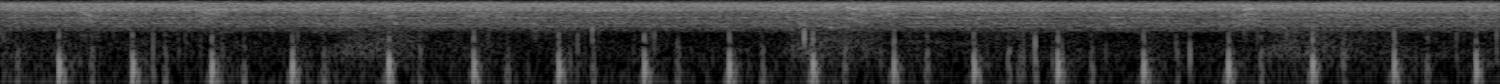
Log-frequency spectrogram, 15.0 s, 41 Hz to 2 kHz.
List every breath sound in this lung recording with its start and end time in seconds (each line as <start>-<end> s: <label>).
3.17-4.27 s: inhalation
7.87-8.98 s: inhalation
12.47-13.57 s: inhalation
